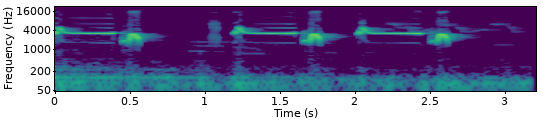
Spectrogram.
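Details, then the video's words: Prinia song used to coax other birds to sing: three evenly spaced phrases, each a long steady high whistle ending in a short buzzy drop, over a faint low rumble. "Prenjak gacor ngalun ampuh pancing bunyi burung ngetem"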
